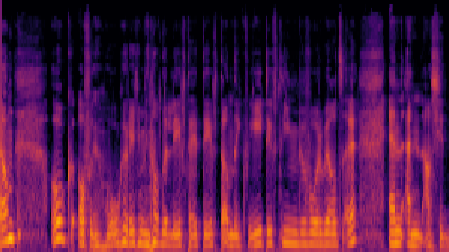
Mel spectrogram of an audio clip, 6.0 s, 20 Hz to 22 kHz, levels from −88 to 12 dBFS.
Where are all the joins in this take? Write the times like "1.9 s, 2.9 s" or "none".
1.2 s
